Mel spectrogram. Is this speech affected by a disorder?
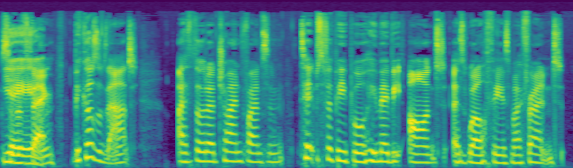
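No.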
